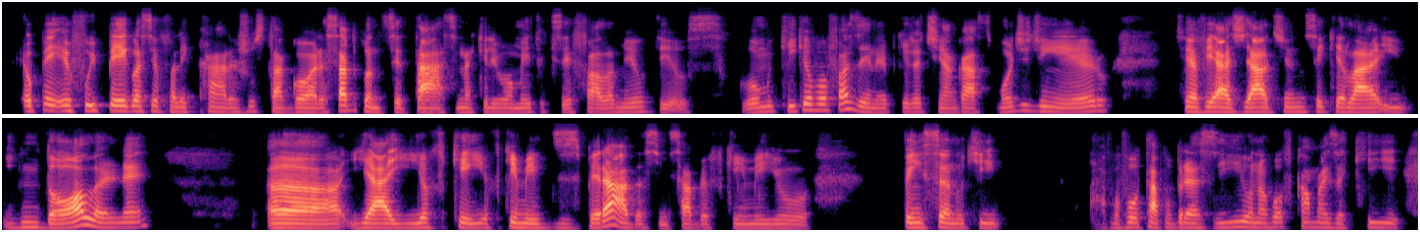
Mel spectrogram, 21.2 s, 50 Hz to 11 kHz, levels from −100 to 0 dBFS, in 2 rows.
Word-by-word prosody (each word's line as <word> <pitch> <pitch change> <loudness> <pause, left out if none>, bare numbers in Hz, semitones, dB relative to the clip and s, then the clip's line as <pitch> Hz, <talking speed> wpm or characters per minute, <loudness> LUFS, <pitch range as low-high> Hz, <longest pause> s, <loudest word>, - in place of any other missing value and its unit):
eu 150 - -1
pe 165 +2 0
eu 155 +1 0
fui 160 +1 -4
pego 155 -1 +4
assim, 150 +1 -3
eu - - -6
falei: 130 -2 -8
"Cara, 125 -2 -6
justo 135 +2 -9
agora", 120 0 -2
sabe 160 +6 +4
quando 120 -9 -5
você 125 - -8
tá 115 +1 +4
assim 120 - -13
naquele 120 0 -9
momento 120 0 -11
que - - -14
você 115 - -9
fala: 115 -1 -5
"Meu 130 +2 -10
Deus, 115 - -13
como 125 +4 -8
que 145 0 -8
que 180 - -1
eu - - -2
vou 175 0 -3
fazer, 180 -8 -4
né." 115 0 -9
Porque 125 - -15
eu - - -12
já 125 - -7
tinha 120 -1 -6
gasto 115 0 -2
um 125 - -13
monte 135 - -8
de - - -10
dinheiro, 140 +1 -5 0.5
tinha 135 -1 +1
viajado, 130 0 +5
tinha 130 0 -8
não 130 - -13
sei 135 +2 -9
que 130 - -4
lá 125 0 +4
e 125 -2 -12
em 145 +3 -11
dólar, 140 +3 +5
né. 145 +4 -1 0.9
Hã, 125 -1 +7
e 135 +3 -1
aí 125 0 +5
eu 135 - -2
fiquei 130 -2 -3
eu - - -11
fiquei 145 - +1
meio 125 -1 -2
desesperado, 125 0 +5
assim, 110 -1 -11
sabe. 120 +2 -5
Eu - - -16
fiquei 120 - -12
meio 120 -1 -10 0.7
pensando 135 -2 0
que: 125 +1 -8 0.7
"Ah, - - -20
vou 125 - -14
voltar 140 +1 0
para 140 - -17
o - - -19
Brasil, 130 +4 -4
não 135 -1 -6
vou 145 +1 -9
ficar 140 0 -8
mais 135 -1 -8
aqui". 130 +1 -12
130 Hz, 215 wpm, -25 LUFS, 120-140 Hz, 0.9 s, Hã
